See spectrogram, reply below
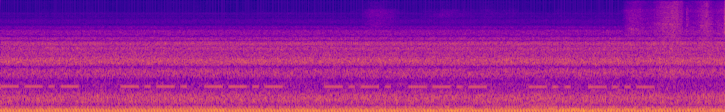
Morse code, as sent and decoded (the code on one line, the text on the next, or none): … / -.-. --.- / -.-. --.- / -.. -..-
… CQ CQ DX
